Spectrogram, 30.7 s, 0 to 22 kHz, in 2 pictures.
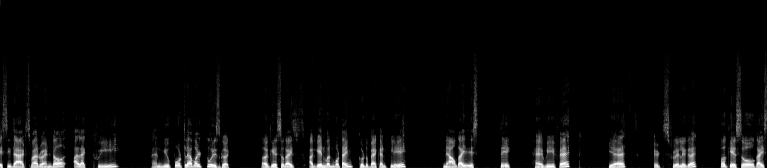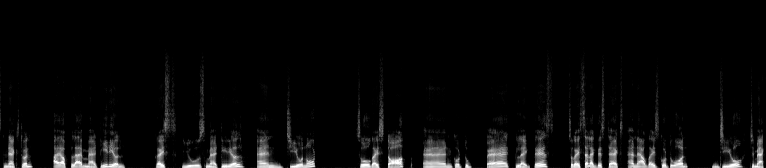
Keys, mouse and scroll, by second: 1.6 click, 3.0 click, 4.2 scroll down 1, 5.3-5.7 drag, 6.3 click, 22.9 click, 24.1-26.1 drag, 27.0 click.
